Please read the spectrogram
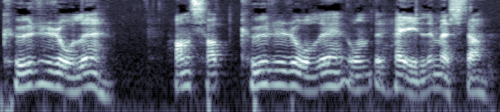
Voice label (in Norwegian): kurr role, Numedalsmål; heilt roleg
